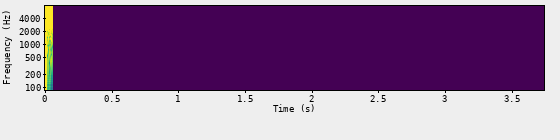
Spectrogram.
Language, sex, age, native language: Icelandic, female, 30-39, Icelandic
